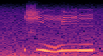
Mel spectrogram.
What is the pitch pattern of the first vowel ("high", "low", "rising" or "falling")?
falling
